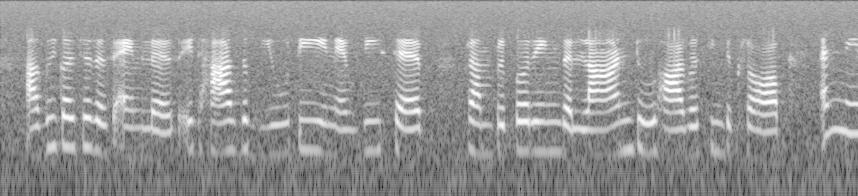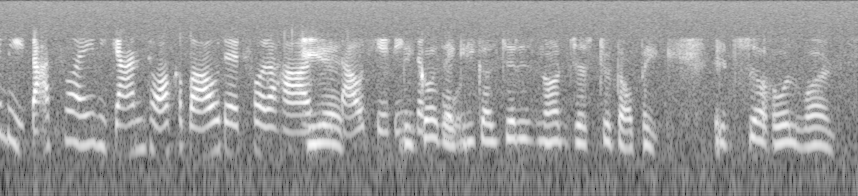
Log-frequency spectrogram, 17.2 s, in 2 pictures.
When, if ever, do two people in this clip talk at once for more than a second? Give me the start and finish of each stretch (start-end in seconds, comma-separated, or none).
11.7-13.2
